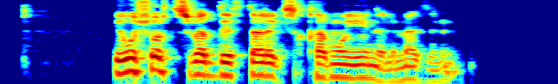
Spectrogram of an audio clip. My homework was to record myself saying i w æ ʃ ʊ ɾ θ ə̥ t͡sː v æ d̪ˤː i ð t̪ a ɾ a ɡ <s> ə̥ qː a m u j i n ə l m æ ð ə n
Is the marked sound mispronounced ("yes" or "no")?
no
